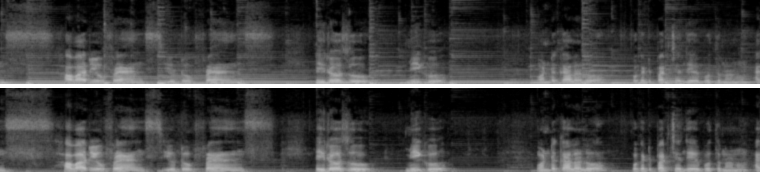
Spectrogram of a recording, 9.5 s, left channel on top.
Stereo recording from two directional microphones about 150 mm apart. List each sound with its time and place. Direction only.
0.8 s speech: 5° right (ahead or behind)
